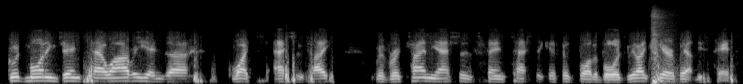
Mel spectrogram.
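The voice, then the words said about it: Australian accent. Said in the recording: “he was our pro-Australian brigade ... you're going to hear it in his accent”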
